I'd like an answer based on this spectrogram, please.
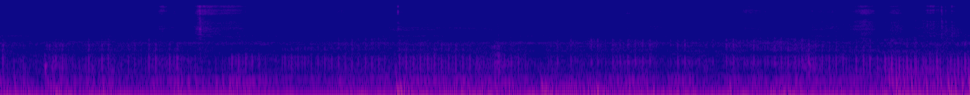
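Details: Continuous deep purring from Totoshka, a stray male kitten living with three legs: a low, rapidly pulsing drone without pauses, with a couple of small taps and light handling noise.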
